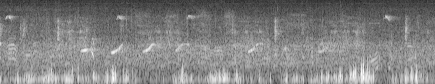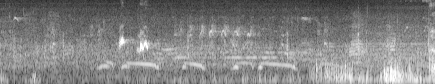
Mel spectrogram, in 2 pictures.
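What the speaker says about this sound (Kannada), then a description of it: "ಅಲ್ಲಿ ನೋಡಿ ಎಷ್ಟೊಂದು ಪಕ್ಷಿಗಳು ಕೂತ್ಕೊಂಡಿದ್ದಾವೆ." Many birds call at the Magadi bird sanctuary in Gadag, Karnataka: repeated chirps and short tweets at a distance, with goose-like honks in between, under intermittent nearby talk.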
